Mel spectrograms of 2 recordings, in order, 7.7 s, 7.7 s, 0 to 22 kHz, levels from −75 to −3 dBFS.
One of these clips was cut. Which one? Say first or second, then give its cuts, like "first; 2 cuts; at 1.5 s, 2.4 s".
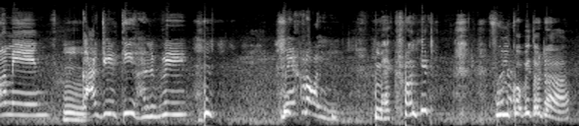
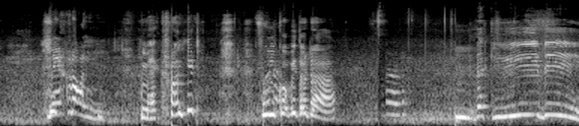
second; 1 cut; at 6.1 s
